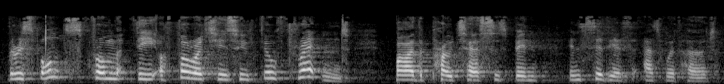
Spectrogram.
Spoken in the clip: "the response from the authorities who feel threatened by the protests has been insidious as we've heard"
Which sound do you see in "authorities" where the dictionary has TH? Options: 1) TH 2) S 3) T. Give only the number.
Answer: 1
